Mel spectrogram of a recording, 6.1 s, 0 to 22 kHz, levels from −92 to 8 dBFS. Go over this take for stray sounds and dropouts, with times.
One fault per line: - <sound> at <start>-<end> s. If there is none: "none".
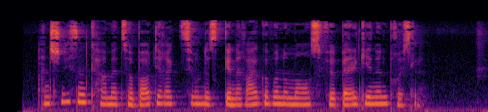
none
